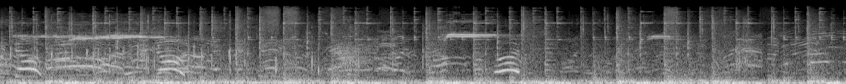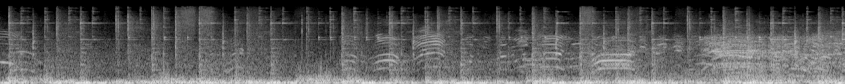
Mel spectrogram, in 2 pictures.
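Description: Sideline spectators calling out and chattering, with no clear words, over a constant low rumble on the microphone.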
